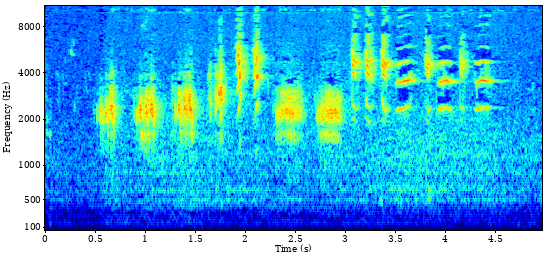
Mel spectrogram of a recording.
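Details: Great reed warbler singing in the Eifel region, Germany: loud, harsh, croaking notes repeated in quick runs, then switching to higher, squeakier chattering phrases.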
